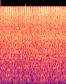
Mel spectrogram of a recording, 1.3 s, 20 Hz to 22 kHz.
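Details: 1992 Daimler Double Six Jaguar V12, higher rpm, stethoscope on the water pump: a steady even whir with no grinding or knocking; the pump sounds healthy, and the odd gushing noise was traced to the oil filter.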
